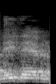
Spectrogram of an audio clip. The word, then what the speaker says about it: Nadab: If you did not know, Leviticus 9 and 10 are basically they're a 2-week look into how Moses was to ordain Nadab. Am I pronouncing that right? Yeah, Nadab and Abihu.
